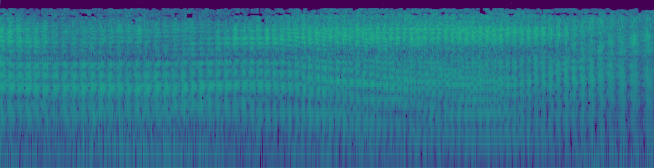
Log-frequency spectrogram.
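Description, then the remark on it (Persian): A loud, steady engine drone of an airplane passing close overhead, its buzzing harmonic hum holding at a constant level for several seconds with no voices. “باز هم صدای نزدیک شدن هواپیما میاد.”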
